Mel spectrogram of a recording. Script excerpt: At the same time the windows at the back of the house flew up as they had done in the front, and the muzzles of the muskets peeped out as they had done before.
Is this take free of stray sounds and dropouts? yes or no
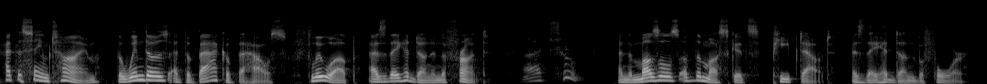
no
